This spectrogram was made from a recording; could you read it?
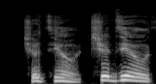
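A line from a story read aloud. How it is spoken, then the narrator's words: Children whispering. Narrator (Russian): шептались ребятишки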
